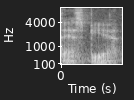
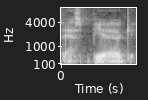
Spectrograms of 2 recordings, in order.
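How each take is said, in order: First: The name is said like 'Espia'. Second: The name is said as it is spelled. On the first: The speaker calls it right. "it's actually pronounced Espia" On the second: The speaker calls it wrong. "isn't actually pronounced Esbjerg"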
